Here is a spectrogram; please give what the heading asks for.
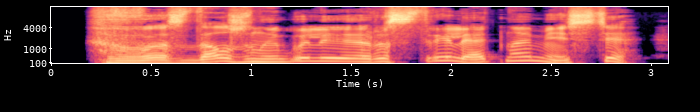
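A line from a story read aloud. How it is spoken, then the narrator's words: Laughing. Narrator (Russian): рассмеялся Макар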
